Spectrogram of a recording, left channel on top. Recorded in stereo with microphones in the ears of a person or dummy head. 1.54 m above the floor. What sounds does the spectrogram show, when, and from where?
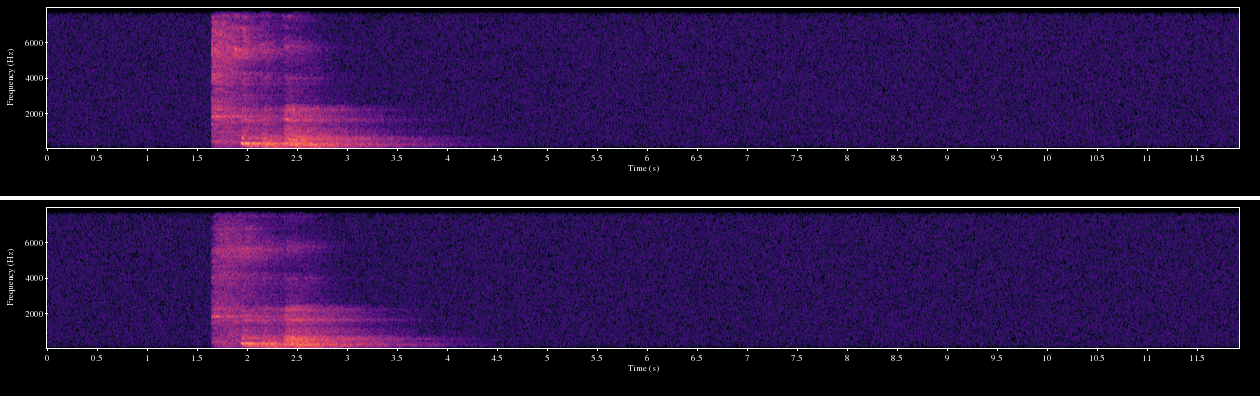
1.6 s laughter: 25° left (ahead or behind), 1.8 m; by 2.7 s 10° right (ahead or behind), 2.5 m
